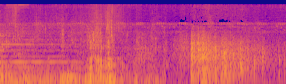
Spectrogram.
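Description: Several lions of a pride growl and snarl while feeding together on an elephant, with deep, rumbling overlapping growls rising and falling in bursts, with no speech.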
